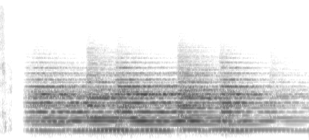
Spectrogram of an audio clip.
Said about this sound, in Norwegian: Kirkeklokker ringer inn til gudstjeneste i Nidarosdomen i Trondheim.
